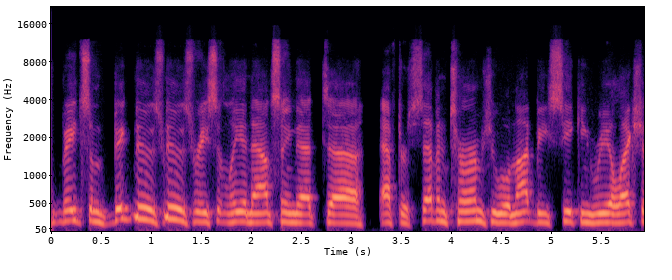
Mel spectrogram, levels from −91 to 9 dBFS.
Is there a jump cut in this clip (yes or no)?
yes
